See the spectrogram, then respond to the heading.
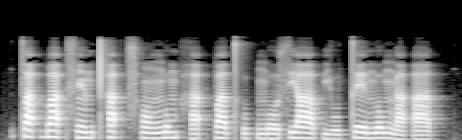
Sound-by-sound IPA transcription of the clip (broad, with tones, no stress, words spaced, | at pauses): t̪a˦ʔba˦ʔ sẽ˧mt̪ʰa˦ʔt͡sʰɔ̃˧ ŋo˦mha˨ʔpa˦t̪ʰu˨k̚ ŋo˧sja˥˧pju˨˩ t̪e˥˧n̪o˦ŋa˨ʔ a˨t̚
